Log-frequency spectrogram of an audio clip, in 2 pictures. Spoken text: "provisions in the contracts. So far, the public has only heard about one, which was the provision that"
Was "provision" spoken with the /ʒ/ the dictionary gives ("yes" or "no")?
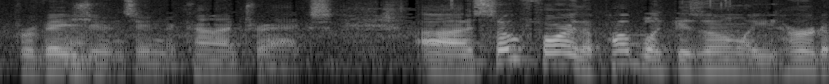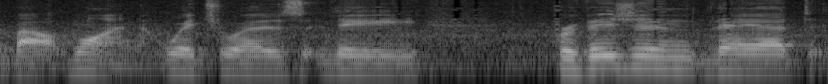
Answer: yes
